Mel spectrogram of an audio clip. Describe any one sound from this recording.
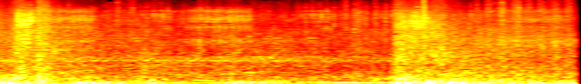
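A handgun fires sharp, loud shots.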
